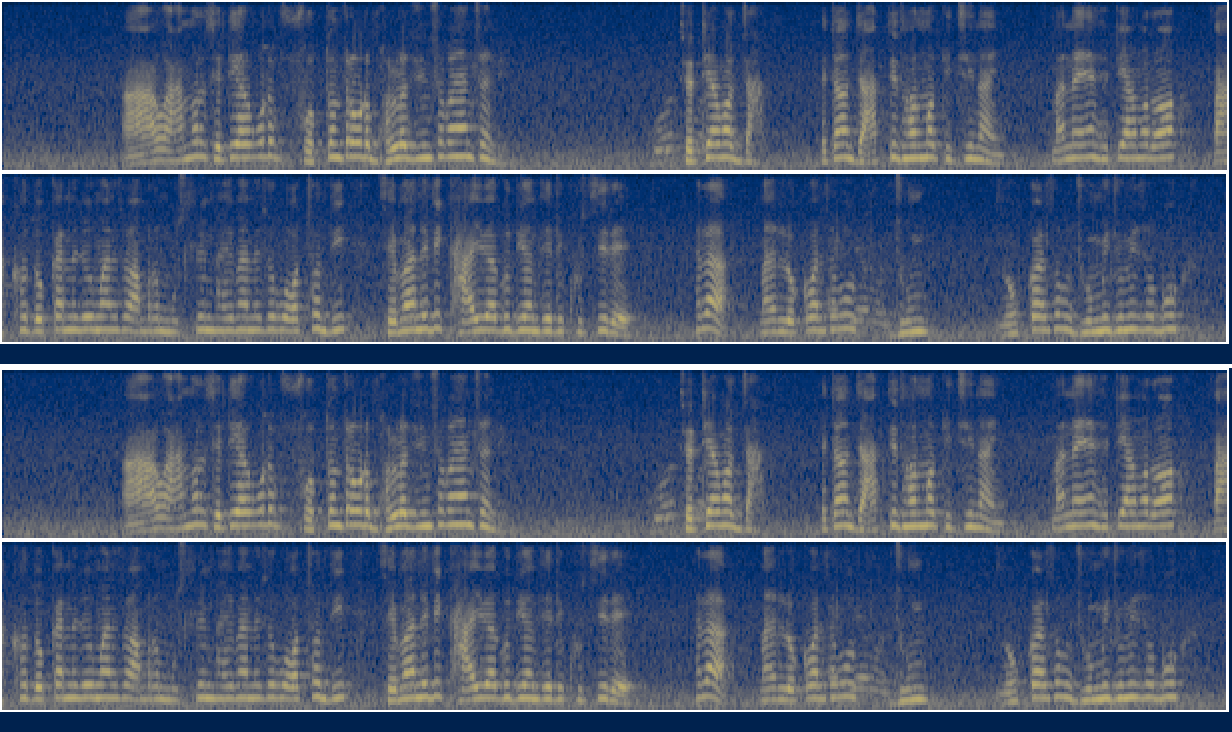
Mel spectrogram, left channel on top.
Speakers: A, on the left; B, on the left.
A: ଆଉ ଆମର ସେଇଠି ଆଉ ଗୋଟେ ସ୍ୱତନ୍ତ୍ର ଗୋଟେ ଭଲ ଜିନିଷ କଣ ଯାଣିଛନ୍ତି?
B: କୁହନ୍ତୁ
A: ସେଠି
B: ବନ୍ଧୁ
A: ଆମର ଜା ସେଠି ଆମ ଜାତି ଧର୍ମ କିଛି ନାହିଁ। ମାନେ ହେଠି ଆମର ପାଖ ଦୋକାନରେ ଯୋଉମାନେ ସବୁ ଆମର ମୁସଲିମ ଭାଇ ମାନ ସବୁ ଅଛନ୍ତି ସେମାନେ ବି ଖାଇବାକୁ ଦିଅନ୍ତି ସେଠି ଖୁସିରେ ହେଲା ମାନେ ଲୋ ଲୋକମାନେ
B: ଆଜ୍ଞା
A: ସବୁ
B: ବନ୍ଧୁ
A: ଝୁ ଲୋକମାନେ ସବୁ ଝୁମି ଝୁମି ସବୁ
